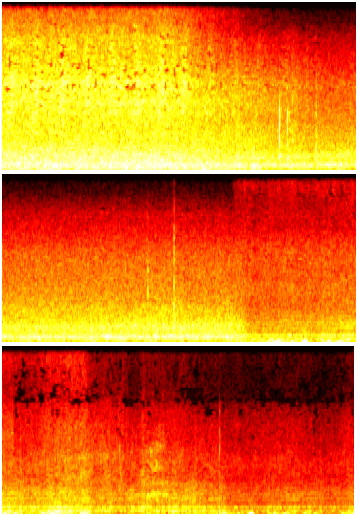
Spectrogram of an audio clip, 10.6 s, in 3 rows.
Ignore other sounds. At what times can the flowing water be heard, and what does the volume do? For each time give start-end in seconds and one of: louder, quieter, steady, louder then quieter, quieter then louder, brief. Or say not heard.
0.0-7.2 quieter.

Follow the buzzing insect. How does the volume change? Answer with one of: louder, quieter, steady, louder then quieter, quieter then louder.
quieter.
